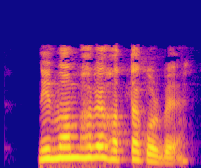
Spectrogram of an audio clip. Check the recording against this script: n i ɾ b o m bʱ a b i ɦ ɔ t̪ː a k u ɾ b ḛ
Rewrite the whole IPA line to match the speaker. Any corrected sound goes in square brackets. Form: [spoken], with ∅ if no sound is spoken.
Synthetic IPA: n i ɾ [m] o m bʱ a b [e] ɦ ɔ t̪ː a k [o] ɾ b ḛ

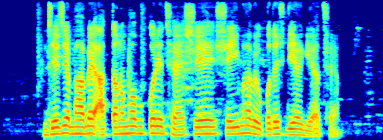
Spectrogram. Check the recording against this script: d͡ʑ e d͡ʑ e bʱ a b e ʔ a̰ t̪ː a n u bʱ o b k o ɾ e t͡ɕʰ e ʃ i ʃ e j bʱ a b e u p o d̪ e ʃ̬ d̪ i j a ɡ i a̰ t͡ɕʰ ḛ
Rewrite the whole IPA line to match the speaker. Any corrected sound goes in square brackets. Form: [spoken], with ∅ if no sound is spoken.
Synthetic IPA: d͡ʑ e d͡ʑ e bʱ a b e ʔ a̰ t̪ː a n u bʱ o b k o ɾ e t͡ɕʰ e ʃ [e] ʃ e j bʱ a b e u p o d̪ e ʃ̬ d̪ i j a ɡ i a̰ t͡ɕʰ ḛ

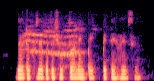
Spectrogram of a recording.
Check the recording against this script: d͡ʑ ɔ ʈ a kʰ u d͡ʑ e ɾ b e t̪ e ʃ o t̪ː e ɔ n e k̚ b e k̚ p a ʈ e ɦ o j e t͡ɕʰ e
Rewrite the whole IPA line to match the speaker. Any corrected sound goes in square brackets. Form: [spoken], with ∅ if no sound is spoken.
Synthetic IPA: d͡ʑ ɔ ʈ a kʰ u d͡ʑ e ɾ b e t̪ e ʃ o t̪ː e ɔ n e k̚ b e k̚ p [e] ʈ e ɦ o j e t͡ɕʰ e

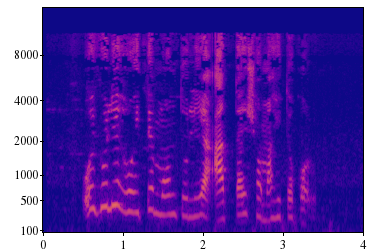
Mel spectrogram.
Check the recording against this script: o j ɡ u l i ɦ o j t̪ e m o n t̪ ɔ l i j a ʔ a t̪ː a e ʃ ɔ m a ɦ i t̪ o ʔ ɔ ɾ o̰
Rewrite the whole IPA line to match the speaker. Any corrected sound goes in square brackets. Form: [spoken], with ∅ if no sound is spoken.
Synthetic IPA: o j ɡ u l i ɦ o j t̪ e m o n t̪ [u] l i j a ʔ a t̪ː a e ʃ ɔ m a ɦ i t̪ o [k] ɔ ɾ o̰

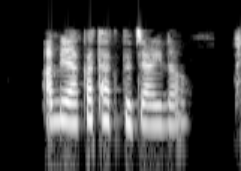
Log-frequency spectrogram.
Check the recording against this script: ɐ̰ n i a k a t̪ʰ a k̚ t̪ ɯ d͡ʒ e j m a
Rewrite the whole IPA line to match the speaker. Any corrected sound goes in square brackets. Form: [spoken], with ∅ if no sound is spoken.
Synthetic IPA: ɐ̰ [m] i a k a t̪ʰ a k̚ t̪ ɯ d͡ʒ [a] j [n] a

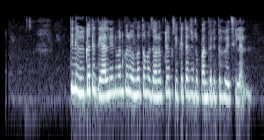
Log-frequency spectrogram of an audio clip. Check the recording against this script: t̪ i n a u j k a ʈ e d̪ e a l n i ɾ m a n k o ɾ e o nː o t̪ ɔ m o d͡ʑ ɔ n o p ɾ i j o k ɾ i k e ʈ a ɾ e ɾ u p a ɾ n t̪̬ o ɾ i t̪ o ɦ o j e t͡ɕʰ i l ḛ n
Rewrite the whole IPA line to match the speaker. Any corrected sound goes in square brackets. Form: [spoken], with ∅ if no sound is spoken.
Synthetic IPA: t̪ i n [i] u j k a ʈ e d̪ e a l n i ɾ m a n k o ɾ e o nː o t̪ ɔ m o d͡ʑ ɔ n o p ɾ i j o k ɾ i k e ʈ a ɾ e ɾ u p a [∅] n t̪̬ o ɾ i t̪ o ɦ o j e t͡ɕʰ i l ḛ n

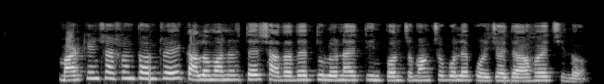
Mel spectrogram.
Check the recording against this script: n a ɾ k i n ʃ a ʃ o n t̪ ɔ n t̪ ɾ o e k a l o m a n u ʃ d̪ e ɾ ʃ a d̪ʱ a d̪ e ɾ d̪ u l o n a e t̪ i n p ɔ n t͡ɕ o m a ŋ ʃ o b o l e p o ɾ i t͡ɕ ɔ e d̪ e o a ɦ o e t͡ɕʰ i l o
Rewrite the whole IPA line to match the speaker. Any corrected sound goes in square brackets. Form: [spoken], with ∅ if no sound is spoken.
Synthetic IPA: [m] a ɾ k i n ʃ a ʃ o n t̪ ɔ n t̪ ɾ o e k a l o m a n u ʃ d̪ e ɾ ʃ a d̪ʱ a d̪ e ɾ [t̪] u l o n a e t̪ i n p ɔ n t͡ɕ o m a ŋ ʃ o b o l e p o ɾ i t͡ɕ ɔ e d̪ e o a ɦ o e t͡ɕʰ i l o

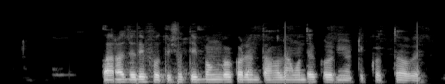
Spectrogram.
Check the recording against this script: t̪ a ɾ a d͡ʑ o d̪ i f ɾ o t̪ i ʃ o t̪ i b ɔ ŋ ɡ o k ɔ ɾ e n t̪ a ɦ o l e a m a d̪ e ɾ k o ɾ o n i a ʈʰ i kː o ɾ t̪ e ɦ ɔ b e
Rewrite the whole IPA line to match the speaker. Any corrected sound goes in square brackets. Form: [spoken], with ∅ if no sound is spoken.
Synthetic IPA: t̪ a ɾ a d͡ʑ o d̪ i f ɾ o t̪ i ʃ o t̪ i b ɔ ŋ ɡ o k ɔ ɾ e n t̪ a ɦ o l e a m a d̪ e ɾ k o ɾ o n i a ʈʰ i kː o ɾ t̪ e ɦ ɔ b e

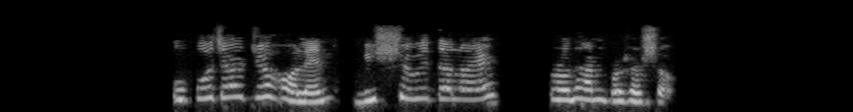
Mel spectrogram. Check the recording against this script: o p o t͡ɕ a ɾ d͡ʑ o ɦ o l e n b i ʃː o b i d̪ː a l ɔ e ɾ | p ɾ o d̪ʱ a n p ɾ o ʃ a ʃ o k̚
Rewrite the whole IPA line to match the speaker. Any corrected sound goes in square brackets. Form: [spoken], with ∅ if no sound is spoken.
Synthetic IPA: [u] p o t͡ɕ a ɾ d͡ʑ o ɦ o l e n b i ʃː o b i d̪ː a l ɔ e ɾ | p ɾ o d̪ʱ a n p ɾ o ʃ a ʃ o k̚

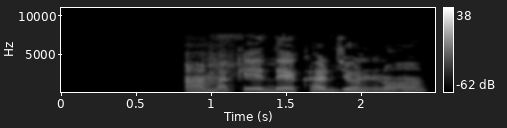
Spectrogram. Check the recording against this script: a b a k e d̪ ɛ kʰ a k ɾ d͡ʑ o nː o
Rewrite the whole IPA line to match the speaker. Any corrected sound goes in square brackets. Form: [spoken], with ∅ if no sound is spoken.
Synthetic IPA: a [m] a k e d̪ ɛ kʰ a [∅] ɾ d͡ʑ o nː o

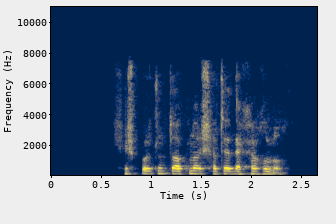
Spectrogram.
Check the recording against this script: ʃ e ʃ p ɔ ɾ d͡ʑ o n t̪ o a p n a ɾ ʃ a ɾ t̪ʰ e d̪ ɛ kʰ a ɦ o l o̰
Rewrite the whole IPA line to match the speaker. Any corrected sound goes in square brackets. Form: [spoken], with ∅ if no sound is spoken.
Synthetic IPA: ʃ e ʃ p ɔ ɾ d͡ʑ o n t̪ o a p n a ɾ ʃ a [∅] t̪ʰ e d̪ ɛ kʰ a ɦ o l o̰

